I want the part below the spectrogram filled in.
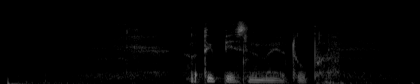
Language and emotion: Russian, sad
